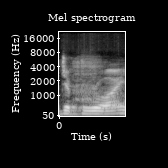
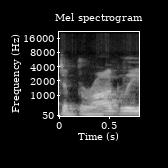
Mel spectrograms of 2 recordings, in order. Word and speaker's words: de Broglie: about their boy today so is pronounced deploy not too broadly or de broccoli I think a lot people make fun of his name to broccoli now you might see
